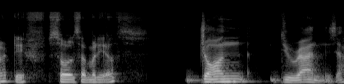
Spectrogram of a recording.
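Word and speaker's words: Durán: John Duran, is that how you Mm. pronounce his name? Duran, John yeah.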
